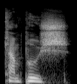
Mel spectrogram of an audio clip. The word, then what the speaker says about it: Kampusch: But another example of this, Natasha Kampusch. – Yeah, that's how I would pronounce that.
